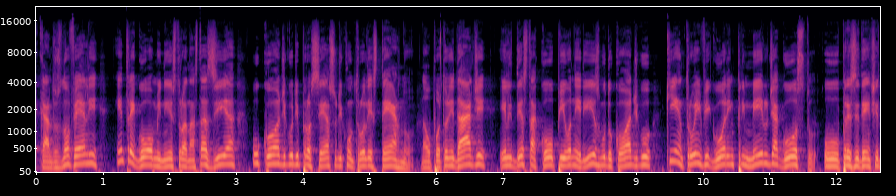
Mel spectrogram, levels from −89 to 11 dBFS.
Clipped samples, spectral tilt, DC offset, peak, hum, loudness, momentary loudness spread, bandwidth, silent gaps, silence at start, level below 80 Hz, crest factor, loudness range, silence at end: under 0.1%; -6.5 dB/octave; under 0.1%; -2 dBFS; none; -18 LUFS; 7 LU; 15.5 kHz; none; 0 s; -28 dBFS; 14 dB; 1 LU; 0 s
